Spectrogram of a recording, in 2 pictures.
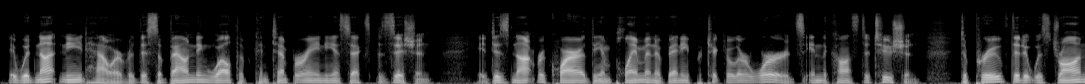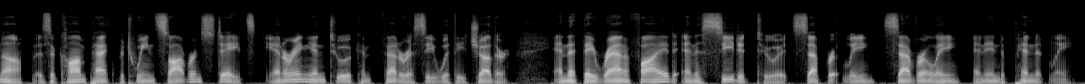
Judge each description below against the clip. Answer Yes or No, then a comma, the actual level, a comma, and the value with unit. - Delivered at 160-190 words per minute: No, average, 150 wpm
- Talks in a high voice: No, very low, 90 Hz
